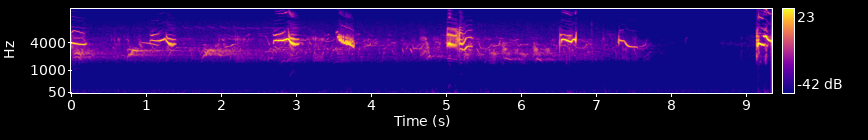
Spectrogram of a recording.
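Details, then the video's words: Eurasian siskin song: scattered high thin twittering phrases and sharp upslurred whistles with short pauses between them, ending in a silent gap and a final brief note. "λούγαρο Carduelis Spinus"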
